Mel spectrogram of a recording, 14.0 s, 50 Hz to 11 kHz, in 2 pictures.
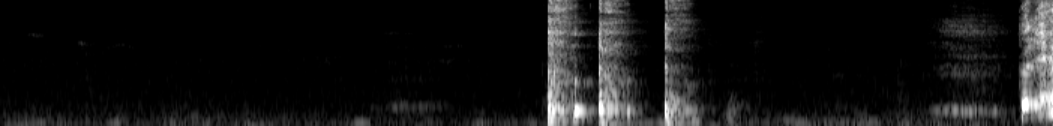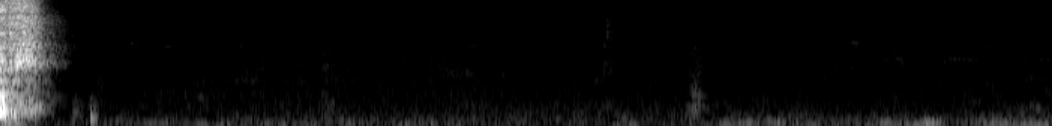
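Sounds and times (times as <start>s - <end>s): person coughing harshly: 3.6s - 4.7s, 6.8s - 7.4s
person sneezing: 6.8s - 7.4s.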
